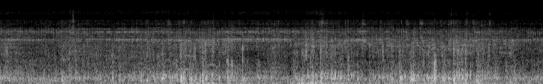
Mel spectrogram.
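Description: A bike's chain and frame rattle over bumps.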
